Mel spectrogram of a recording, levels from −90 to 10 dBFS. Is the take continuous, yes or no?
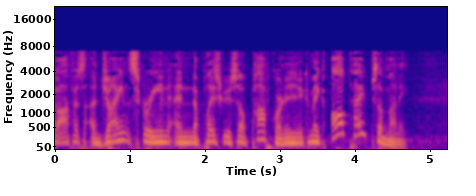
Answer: yes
